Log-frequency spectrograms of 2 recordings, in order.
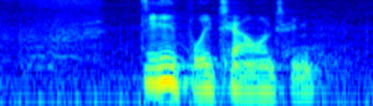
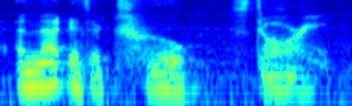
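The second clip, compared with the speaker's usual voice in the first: whisper; 4 semitones lower, 5 dB quieter than usual. Real, not acted. Preacher closing the story.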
